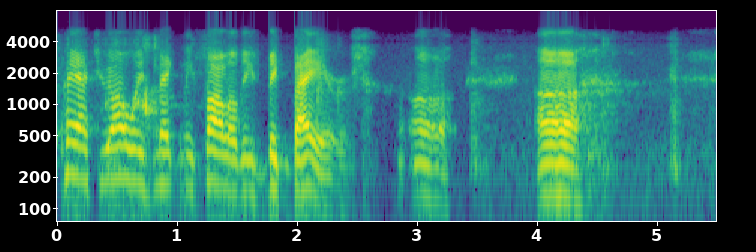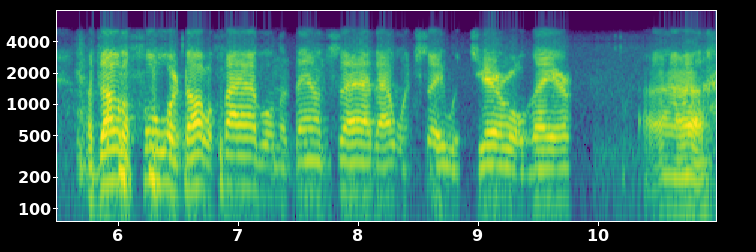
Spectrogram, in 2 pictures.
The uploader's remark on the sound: Oct 2021 Monthly Conference Call.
